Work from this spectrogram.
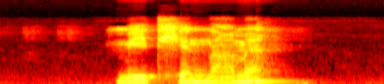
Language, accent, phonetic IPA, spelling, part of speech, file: German, Austria, [ˈmɛːtçənˌnaːmə], Mädchenname, noun, De-at-Mädchenname.ogg
- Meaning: 1. girl's name 2. maiden name (a woman's surname before marriage)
